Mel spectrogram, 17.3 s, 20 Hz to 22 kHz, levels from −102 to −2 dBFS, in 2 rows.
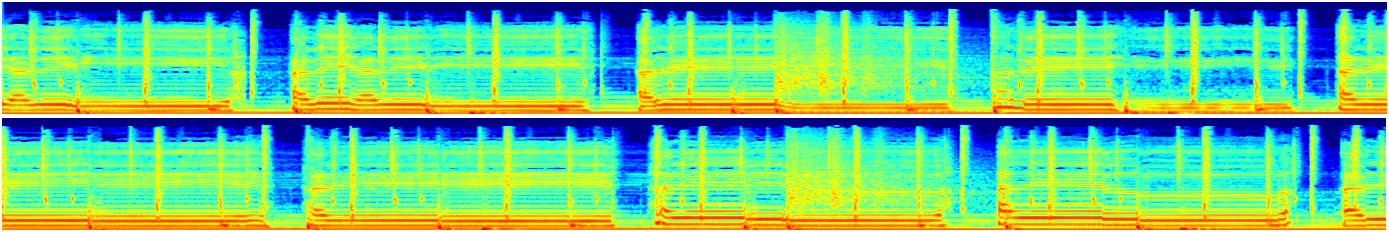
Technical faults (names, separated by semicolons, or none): channel delay (comb filtering)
